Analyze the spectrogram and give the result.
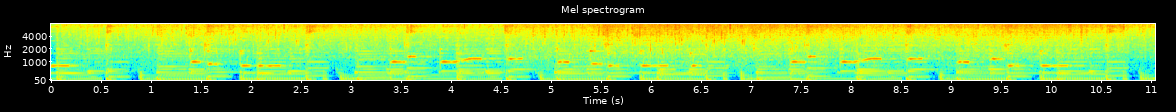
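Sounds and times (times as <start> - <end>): background music: 0.0 - 11.0
food sizzling in a frying pan: 0.0 - 11.0.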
